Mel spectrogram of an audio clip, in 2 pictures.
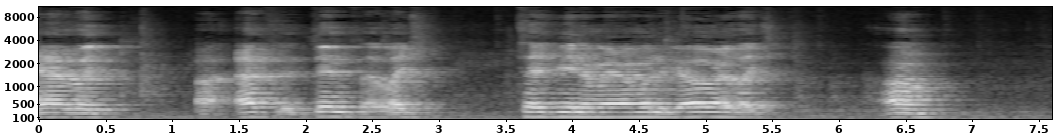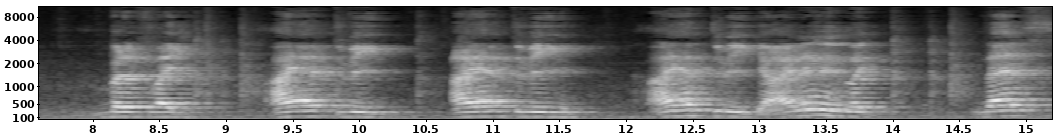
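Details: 24-year-old man with lifelong spastic quadriplegic cerebral palsy after premature birth at 2 lb 4 oz; dysarthria.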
